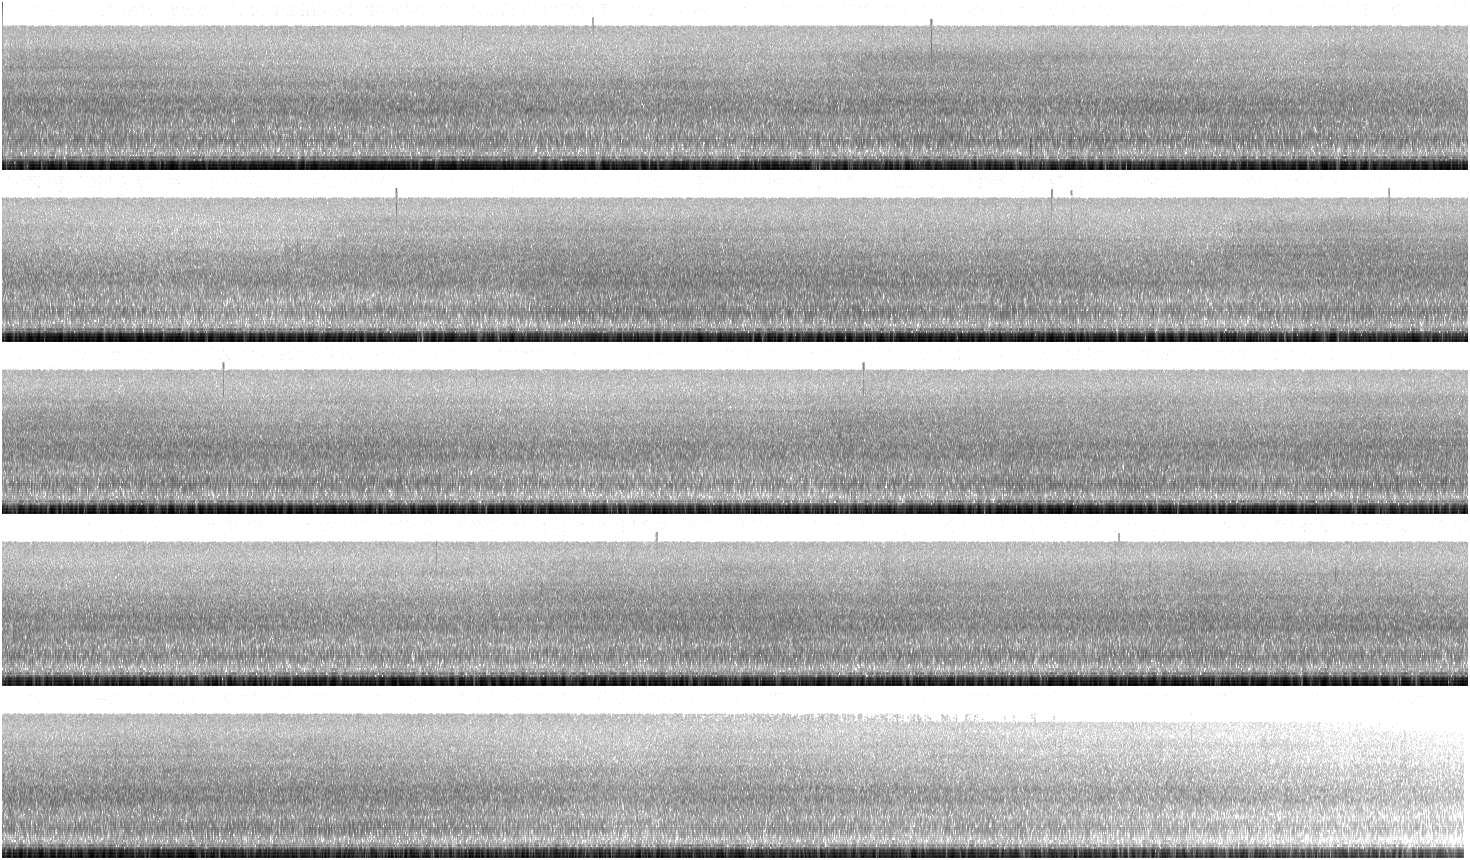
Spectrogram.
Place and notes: Cadzand, Nederlands - Container ships
Complicate sound. While I was sleeping here at night, I wished to record the deaf sound of the uninterrupted ballet of container ships. In aim to smother the sea sound and to maximize the sound of the boats, I put the recorder inside the sleeping bag and put volume level to high. Result is a strange sound, probably not exactly the truth, but notwithstanding representative.
Cadzand, Netherlands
